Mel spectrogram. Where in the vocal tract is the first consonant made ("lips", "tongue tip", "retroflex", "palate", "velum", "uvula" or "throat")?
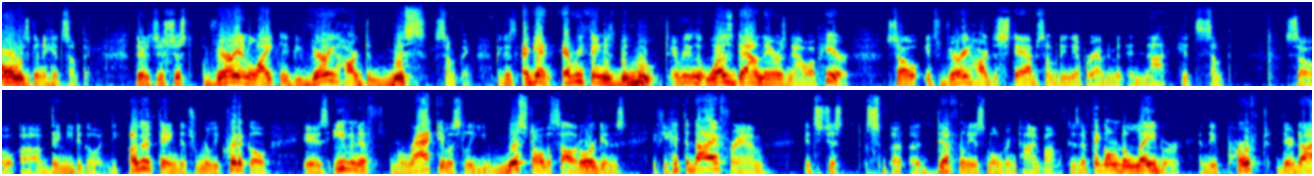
tongue tip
